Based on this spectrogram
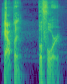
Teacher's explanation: Happen 那个 P 可以浊化成 B,因为我刚刚有讲过两个元音加一个辅音 Happen before.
